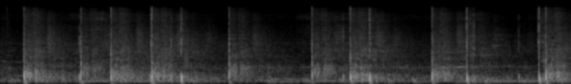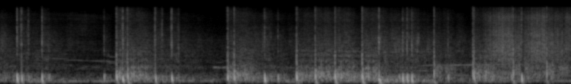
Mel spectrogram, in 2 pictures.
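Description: Consumer fireworks going off: a string of sharp bangs from aerial shells bursting, about one or two a second, over the hiss of a ground fountain. Near the end the bursts run together into a dense crackle.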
